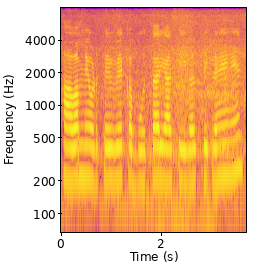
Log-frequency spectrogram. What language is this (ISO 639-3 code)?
hin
